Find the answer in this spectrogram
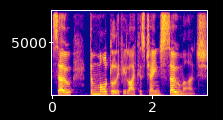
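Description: A woman's fairly low voice with a Welsh accent and lively intonation. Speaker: comedy commissioning editor and producer. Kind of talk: podcast interview.

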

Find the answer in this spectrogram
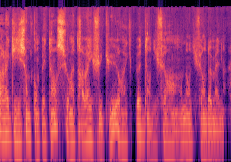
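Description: There is noticeable background noise in this clip. The speaker moves at a fairly quick pace with lively intonation. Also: man. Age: 60s. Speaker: federation president, social enterprise leader. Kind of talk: interview. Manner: hesitant, many fillers.

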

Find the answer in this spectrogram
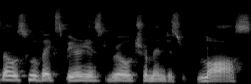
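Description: The speaker has a Washington DC accent and talks at a moderate pace. The background is quiet. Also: woman. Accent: Washington D.C. accent, still noticeable. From Washington, D.C. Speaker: nonprofit CEO. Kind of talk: interview, casual conversation.

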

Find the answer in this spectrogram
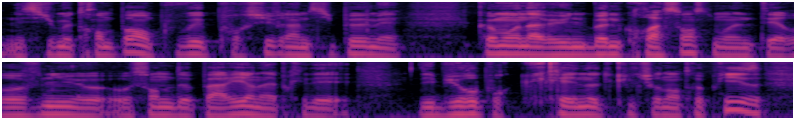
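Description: On a very clean recording with a silent background, a man talks at a very fast pace in a fairly low pitch with fairly even intonation. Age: 30s. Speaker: startup founder and CEO. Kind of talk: interview.

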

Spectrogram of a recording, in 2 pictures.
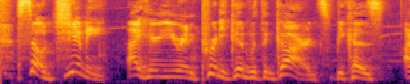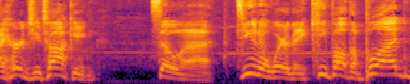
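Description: A man's put-on character voice, high-pitched with very wide pitch swings, at a moderate pace over music in the background.

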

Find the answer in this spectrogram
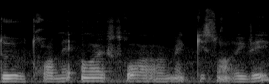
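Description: A dark, mellow tone with ordinary pitch variation at a fairly slow pace. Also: woman. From Naples, Italy. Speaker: crime victim witness. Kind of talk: testimony. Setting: at home. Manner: halting.

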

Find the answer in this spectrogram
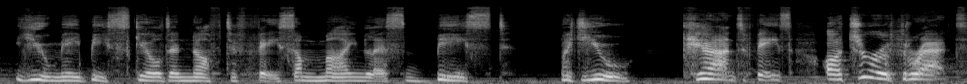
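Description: A woman's medium-pitched voice with lively intonation, a very slow pace, and faint music in the background. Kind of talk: bloodthirsty arena announcing. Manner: shouting, fervent.

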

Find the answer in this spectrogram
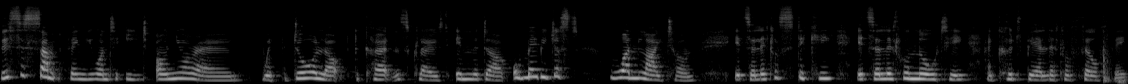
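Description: A woman speaks with a British accent at a high pitch. Her tone is dark and mellow. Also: lively intonation, moderate pace. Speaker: podcast host. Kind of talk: casual interview chat. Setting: home edit suite.

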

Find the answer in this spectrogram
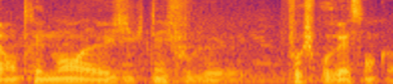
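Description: A man speaks at a very fast pace in a very deep, low voice with monotone, flat intonation. Noticeable background noise sits behind him. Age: 50s. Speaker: former Olympic kayaker. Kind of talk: casual chat. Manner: halting.

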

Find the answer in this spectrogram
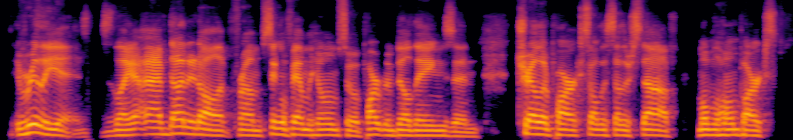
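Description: Against a quiet background, a man with a normal speaking voice and an American accent talks at a fairly quick pace, medium in pitch, with ordinary pitch variation. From New Jersey. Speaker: podcast host, real estate investor. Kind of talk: casual podcast chat.

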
